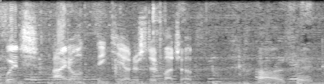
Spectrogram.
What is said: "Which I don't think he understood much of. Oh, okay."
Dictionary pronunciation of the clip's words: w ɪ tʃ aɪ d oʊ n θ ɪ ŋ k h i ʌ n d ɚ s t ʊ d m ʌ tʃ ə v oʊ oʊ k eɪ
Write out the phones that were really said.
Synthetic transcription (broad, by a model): w ɪ tʃ aɪ d oʊ n θ ɪ ŋ k h i ʌ n d ɚ s t ʊ d m ʌ tʃ ə v oʊ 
